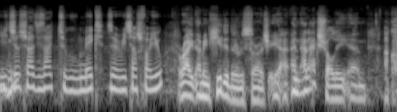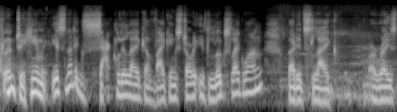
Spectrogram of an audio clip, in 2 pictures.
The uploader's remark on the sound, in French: Interview au Festival International de la BD d’Angoulême.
